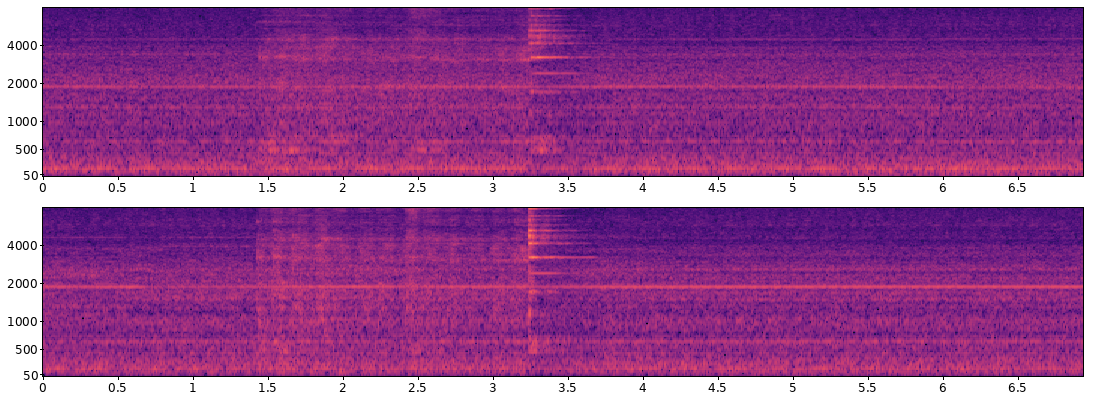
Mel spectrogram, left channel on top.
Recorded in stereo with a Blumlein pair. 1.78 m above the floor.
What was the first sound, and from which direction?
Cutlery clinking, 55° right.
